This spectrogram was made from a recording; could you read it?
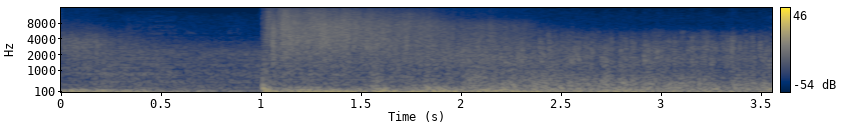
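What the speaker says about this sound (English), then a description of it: "blow open the door with a cannon" A cannon blasts open a door in the video game Resident Evil 4: one sudden loud boom followed by a long, rumbling roar of debris and echo that slowly fades, with no voices.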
